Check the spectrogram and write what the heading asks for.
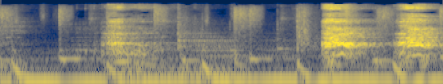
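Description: Small Chihuahua barking demandingly, begging for a treat, with one loud, sharp bark near the end and a weaker one about half a second in, over background music.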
